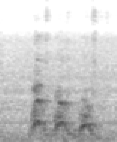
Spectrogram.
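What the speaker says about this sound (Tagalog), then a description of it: "pasensya na, tumatahol yung aso namin" A household dog barks about three times in a quick, close sequence, mid-pitched woofs with nobody talking over them.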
